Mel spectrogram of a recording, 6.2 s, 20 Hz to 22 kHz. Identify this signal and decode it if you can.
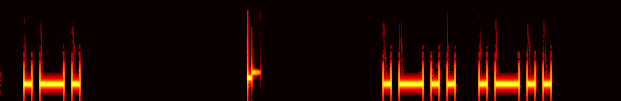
Morse code, heard as a keyed tone, about 15 wpm, 700 Hz. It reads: R L L
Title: Top Two Letter Combinations in Words 15wpm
